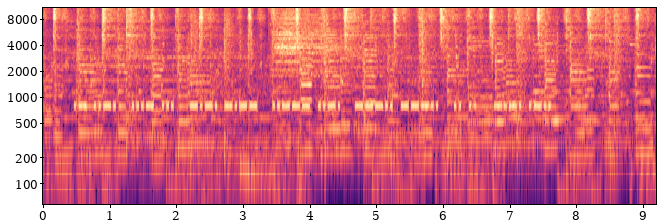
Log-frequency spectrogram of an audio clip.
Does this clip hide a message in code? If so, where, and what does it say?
Yes: Morse code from 0.4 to 7.7 s, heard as a keyed tone, hand-sent with a paddle, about 34 wpm, 800 Hz. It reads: AF VS CY 2F 88 II CL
